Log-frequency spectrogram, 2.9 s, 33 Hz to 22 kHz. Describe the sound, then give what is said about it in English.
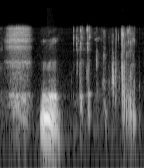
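An airy slurp draws in a sip of a 2015 Mackenzie River Pinot Noir wine, followed by a low gulp and a run of wet, clicking mouth sounds as the wine is swished around. No one speaks. “I'll have another sip.”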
